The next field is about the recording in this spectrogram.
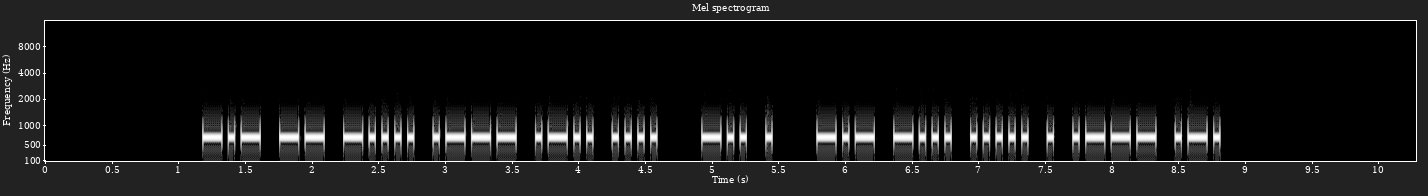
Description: Morse code, heard as a keyed tone, about 25 wpm, 700 Hz. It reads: KM6JLH DE KB5EJR
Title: USA Callsign DE Callsign - 6 Characters - 25wpm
